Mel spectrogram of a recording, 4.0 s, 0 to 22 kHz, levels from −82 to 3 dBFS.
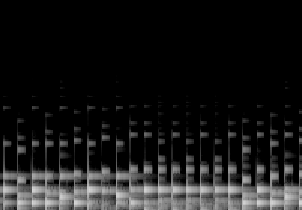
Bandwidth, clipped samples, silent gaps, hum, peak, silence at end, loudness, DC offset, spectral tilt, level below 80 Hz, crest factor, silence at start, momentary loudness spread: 2.8 kHz; under 0.1%; none; none; -6 dBFS; 0 s; -22 LUFS; 0.2%; -15 dB/octave; -38 dBFS; 16 dB; 0 s; 5 LU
